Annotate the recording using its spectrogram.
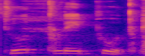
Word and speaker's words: Tutli-Putli: It's called Madame Tutli-Putli. – Oh. – It's pronounced how it's spelt. Spelt okay. – How it's pronounced. – Tutli-Putli.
